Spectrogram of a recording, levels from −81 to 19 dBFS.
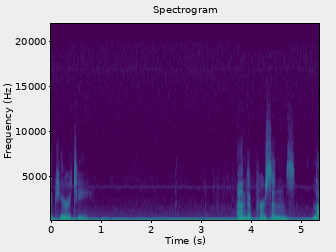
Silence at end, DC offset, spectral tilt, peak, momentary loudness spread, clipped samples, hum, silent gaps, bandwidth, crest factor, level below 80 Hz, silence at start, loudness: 0 s; 1%; -5 dB/octave; -18 dBFS; 15 LU; under 0.1%; none; none; 19 kHz; 14 dB; -38 dBFS; 0 s; -38 LUFS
